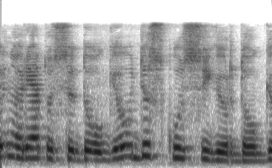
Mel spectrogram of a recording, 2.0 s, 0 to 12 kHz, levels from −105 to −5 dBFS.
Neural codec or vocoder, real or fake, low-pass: none; real; 7.2 kHz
